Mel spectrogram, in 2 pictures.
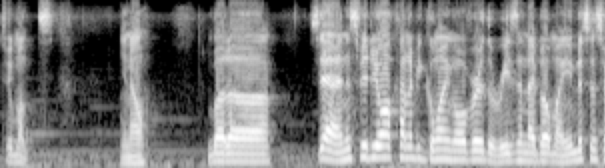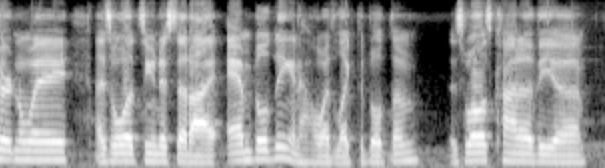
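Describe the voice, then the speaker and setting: With music in the background, a man talks fairly quickly at a fairly high pitch and ordinary pitch variation. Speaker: gaming YouTuber. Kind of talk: casual gameplay commentary.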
